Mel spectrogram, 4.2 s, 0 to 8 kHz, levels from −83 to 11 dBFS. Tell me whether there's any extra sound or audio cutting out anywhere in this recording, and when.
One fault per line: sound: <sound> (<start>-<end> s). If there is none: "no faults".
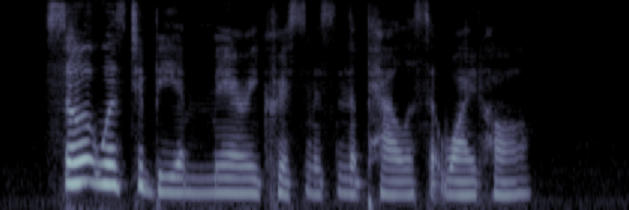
no faults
